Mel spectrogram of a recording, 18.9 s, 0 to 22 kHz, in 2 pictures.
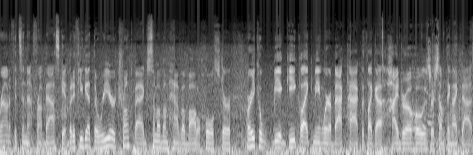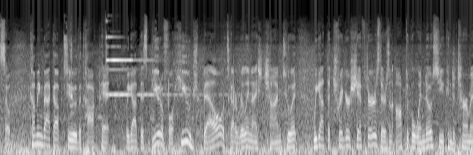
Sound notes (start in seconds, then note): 11.6 bell rings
